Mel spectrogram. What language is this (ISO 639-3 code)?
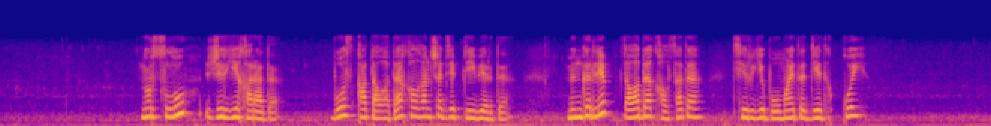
kaz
